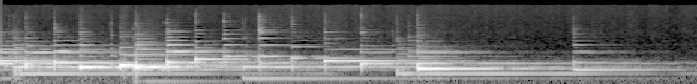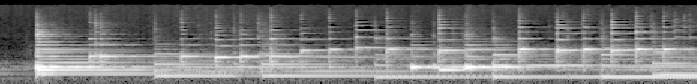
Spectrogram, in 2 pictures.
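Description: Concert harp playing a slow adagio: plucked notes and chords that ring on and decay. About six seconds in the music dies away almost to silence, then a loud chord just before ten seconds starts it again.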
